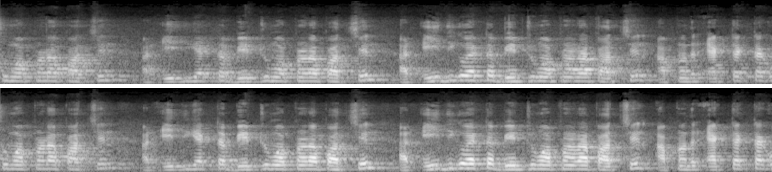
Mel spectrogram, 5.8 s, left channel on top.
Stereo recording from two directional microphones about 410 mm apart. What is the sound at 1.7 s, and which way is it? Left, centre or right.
A man's voice, centre.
